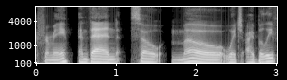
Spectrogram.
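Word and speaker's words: MØ: i was looking online i believe you pronounce it like mu oh and yeah sort of like mew muse i don't know produced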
